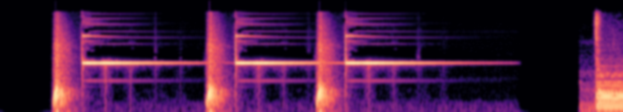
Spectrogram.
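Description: Sound effects of a subscribe-button animation: three short clicks, each followed by a bright bell-like ding that rings out and fades, the dings about a second apart. Music starts right at the end.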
